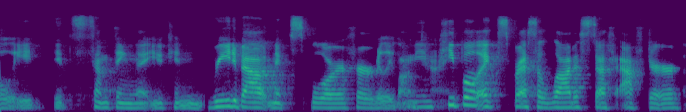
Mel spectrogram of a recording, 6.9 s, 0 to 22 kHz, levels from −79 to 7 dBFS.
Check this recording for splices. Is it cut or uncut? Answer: cut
